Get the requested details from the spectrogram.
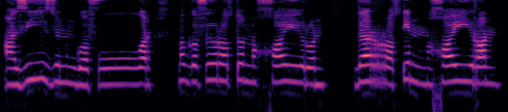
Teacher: dibaca terang, berbunyian nun. Pokoknya jelas gitu. Tidak perlu didengung, tidak perlu dimasukkan, tidak perlu di apa-apakan. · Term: izhar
